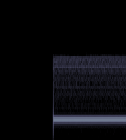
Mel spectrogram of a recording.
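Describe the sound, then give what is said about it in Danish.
Telephone tone heard while a call is placed on a phone: silence, then a single steady, continuous tone that begins midway and holds to the end, with no voices. “Lars Løkke er i gang med at ringe til nogle af de helt store personer i dansk erhvervsliv.”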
